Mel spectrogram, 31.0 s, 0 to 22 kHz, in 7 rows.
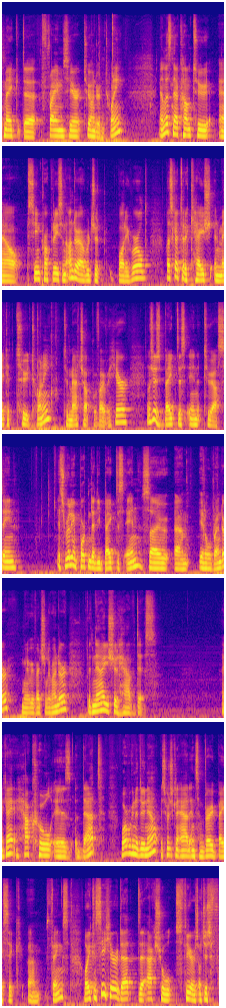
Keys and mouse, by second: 0.4 click, 1.8 2, 5.1-7.7 middle drag, 7.7-30.9 drag, 9.4 2, 17.4 shift+Left, 19.2 space, 27.8 space.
